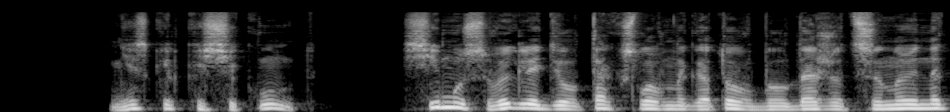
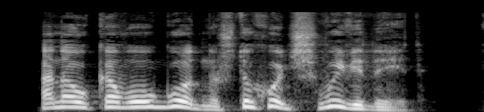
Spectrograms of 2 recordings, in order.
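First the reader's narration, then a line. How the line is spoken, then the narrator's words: Sharp. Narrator (Russian): резко сказал Симус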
